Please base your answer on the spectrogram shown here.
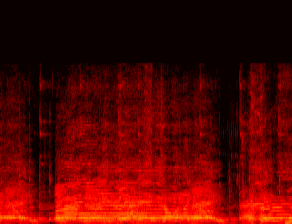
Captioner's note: booing from all around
